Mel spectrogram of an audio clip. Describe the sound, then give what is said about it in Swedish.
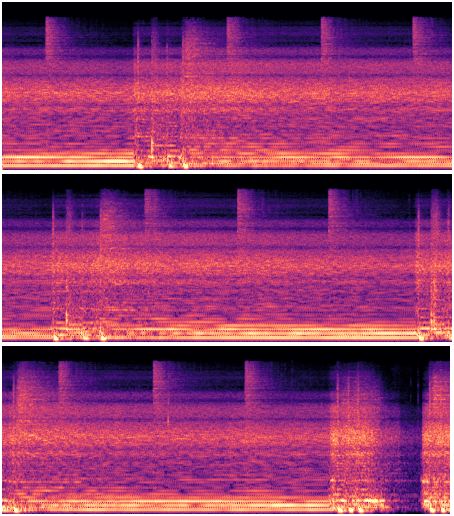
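A loud, distorted guitar riff plays on its own, a thick sustained tone with sharp accents that return every few seconds in a repeating cycle, cutting off abruptly at the end. “bra riff.”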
